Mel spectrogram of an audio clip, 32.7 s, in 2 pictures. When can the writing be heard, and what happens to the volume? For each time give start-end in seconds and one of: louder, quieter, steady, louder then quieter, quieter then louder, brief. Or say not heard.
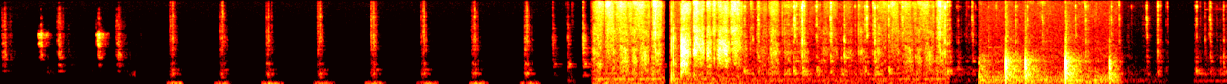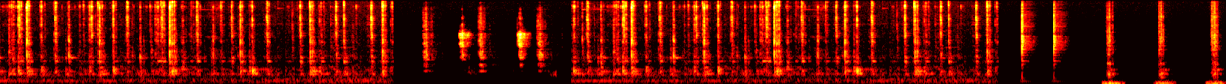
7.9-14.9 quieter then louder.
